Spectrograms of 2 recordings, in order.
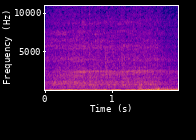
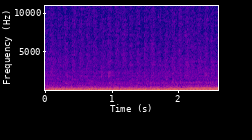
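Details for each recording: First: Holden HK petrol engine idling after the exhaust manifold leak was fixed: a steady low rumble with no ticking, puffing or power steering pump rattle, a normal quiet idle. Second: Holden HK first start after work: loud, rough idle with a deep blatting exhaust note from a leaking exhaust manifold; engine otherwise sounds nice.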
